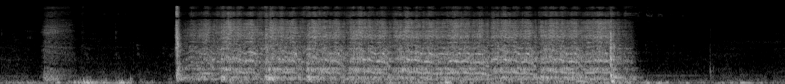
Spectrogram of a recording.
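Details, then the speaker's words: 1977 Ford Mustang II engine, sitting 25 years; starter spins the engine steadily for several seconds but it never fires or picks up speed; cranks but won't start, suspected flooded. "I'm gonna have to say, yeah, I think it's flooded. Hit it again."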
